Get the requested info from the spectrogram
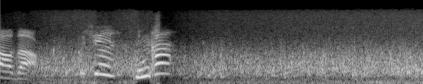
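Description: A high voice making a few short wordless sounds that rise and fall in pitch during the first second and a half, followed by a steady rushing noise like flowing water.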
